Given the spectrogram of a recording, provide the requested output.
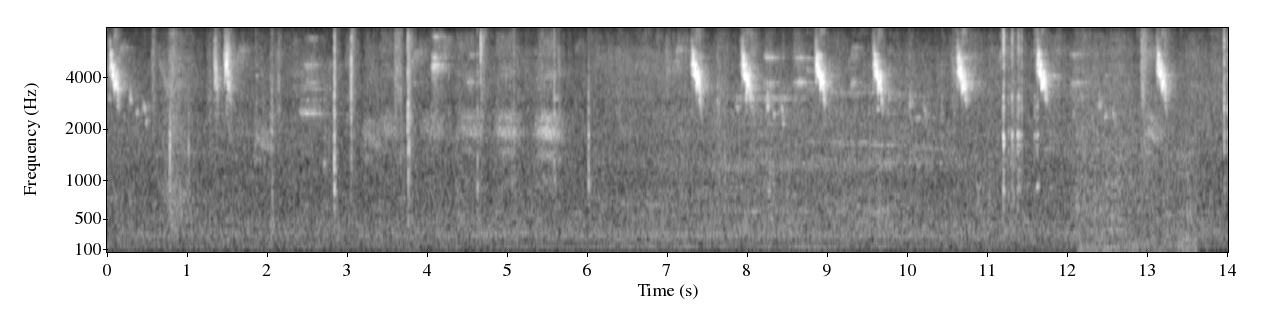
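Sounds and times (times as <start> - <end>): bird chirping: 6.9 - 13.6.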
